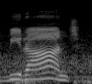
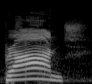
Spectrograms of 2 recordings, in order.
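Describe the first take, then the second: First: A short vowel separates the b and r. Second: The b and r are joined without vowel. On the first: The speaker calls it wrong. "This is wrong pronunciation" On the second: The speaker calls it right. "मेरे साथ बोलो"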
